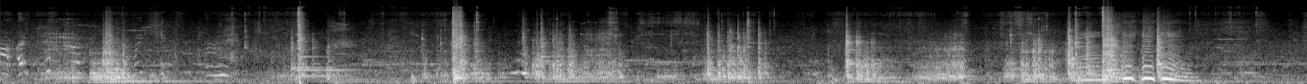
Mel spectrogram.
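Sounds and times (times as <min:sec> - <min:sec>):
metal seesaw creaking: 0:00.4 - 0:12.7.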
